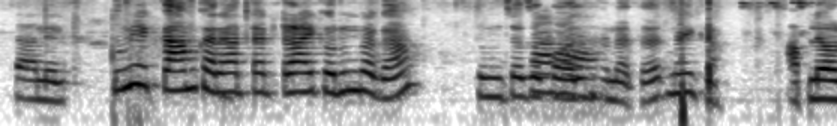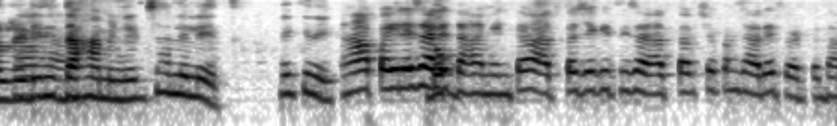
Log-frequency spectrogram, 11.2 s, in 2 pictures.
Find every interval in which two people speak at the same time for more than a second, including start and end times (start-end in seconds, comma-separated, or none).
none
